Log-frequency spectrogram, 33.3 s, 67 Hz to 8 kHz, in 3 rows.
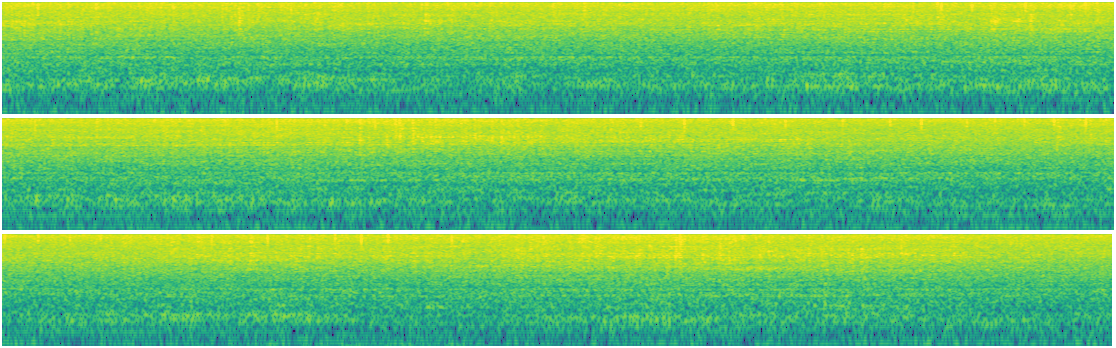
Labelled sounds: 16.4	16.6	vessel noise, 3.4 to 3.6 kHz

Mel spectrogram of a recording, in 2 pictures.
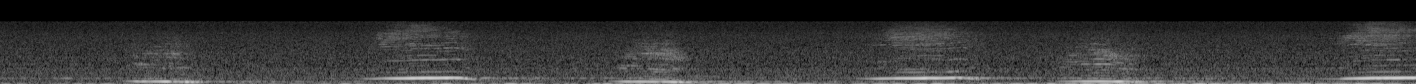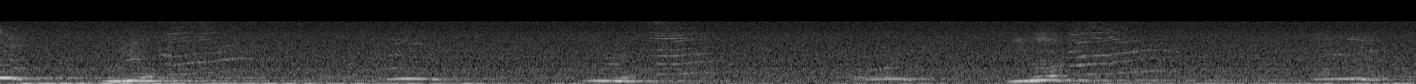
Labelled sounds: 3.8	4.7	humpback whale, 1.1 to 6.3 kHz
6.4	6.8	humpback whale, 1.4 to 1.8 kHz
9.4	9.7	humpback whale, 2.0 to 2.2 kHz
10.7	10.9	humpback whale, 0.90 to 1.1 kHz
13.8	14.1	humpback whale, 4.9 to 5.2 kHz
15.7	16.6	humpback whale, 0.86 to 4.5 kHz
20.7	21.3	humpback whale, 1.4 to 3.5 kHz
24.9	25.8	humpback whale, 0.83 to 4.5 kHz

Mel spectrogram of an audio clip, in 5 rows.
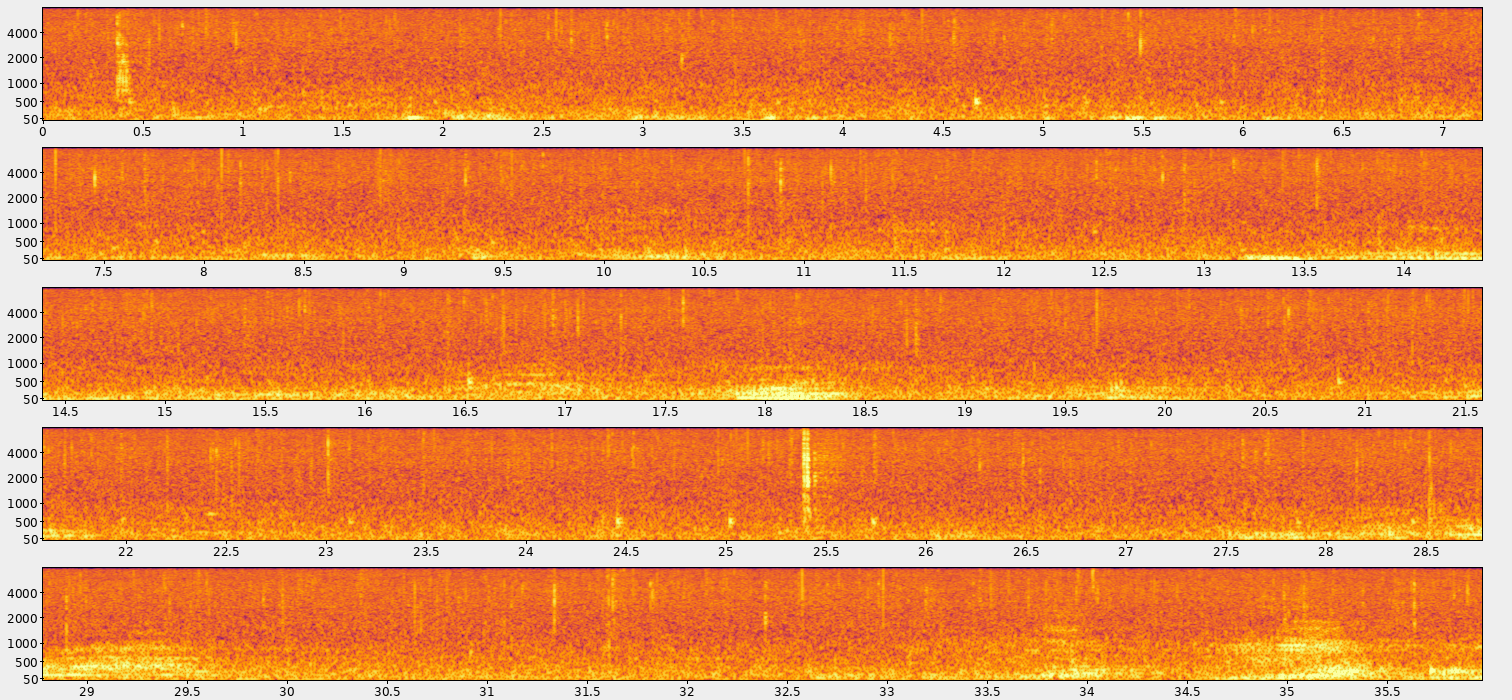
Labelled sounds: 29.0	29.3	humpback whale, 0.78 to 1.0 kHz

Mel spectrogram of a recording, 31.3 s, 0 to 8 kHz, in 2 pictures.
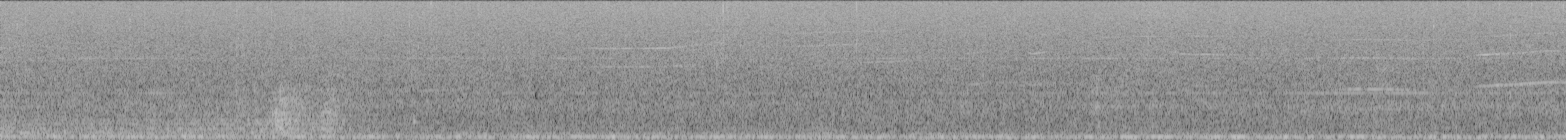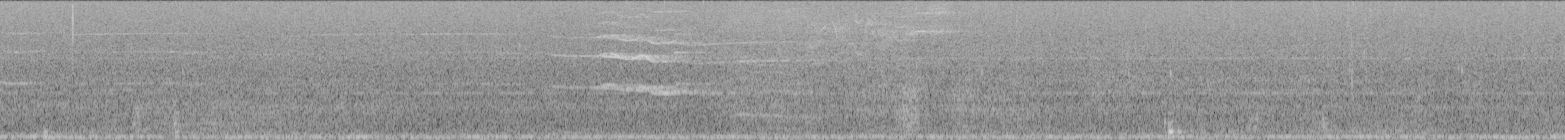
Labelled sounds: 6.4	6.8	killer whale, southern resident, 1.8 to 2.9 kHz

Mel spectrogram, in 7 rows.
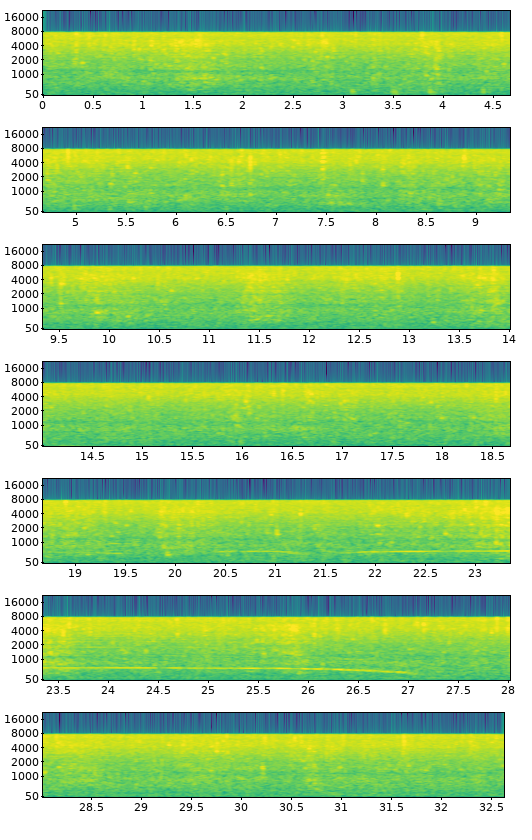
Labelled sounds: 23.8	24.0	humpback whale, 1.75 to 1.84 kHz

